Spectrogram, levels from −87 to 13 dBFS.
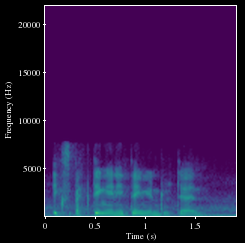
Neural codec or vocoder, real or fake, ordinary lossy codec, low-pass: codec, 16 kHz, 4 kbps, X-Codec, HuBERT features, trained on LibriSpeech; fake; none; none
